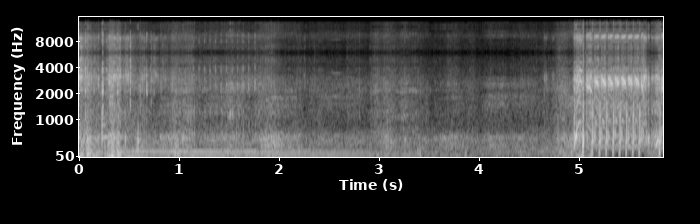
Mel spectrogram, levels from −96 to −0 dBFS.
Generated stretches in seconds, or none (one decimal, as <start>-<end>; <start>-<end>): none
